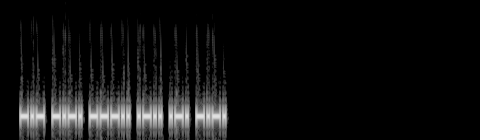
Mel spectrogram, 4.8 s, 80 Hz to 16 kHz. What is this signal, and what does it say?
Morse code, heard as a keyed tone, about 42 wpm, 700 Hz. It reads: KC8LRC
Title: USA Call Signs - 6 Characters - Repeated 3x - 45wpm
